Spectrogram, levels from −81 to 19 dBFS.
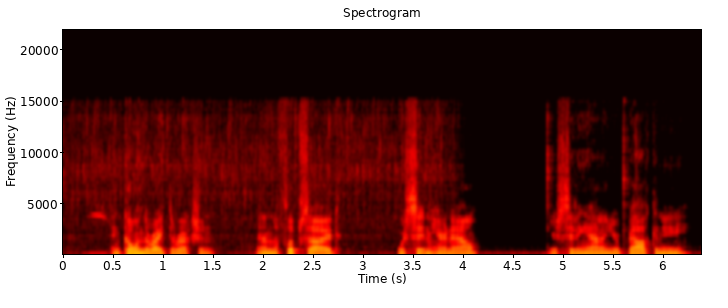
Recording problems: household noises; faint; throughout; 25 dB below the speech

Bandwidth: 15 kHz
